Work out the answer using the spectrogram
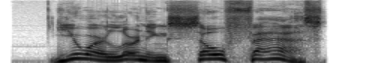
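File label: you are learning so fast, male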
